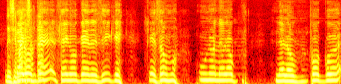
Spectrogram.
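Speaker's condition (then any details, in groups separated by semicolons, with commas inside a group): Cerebral palsy; since birth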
